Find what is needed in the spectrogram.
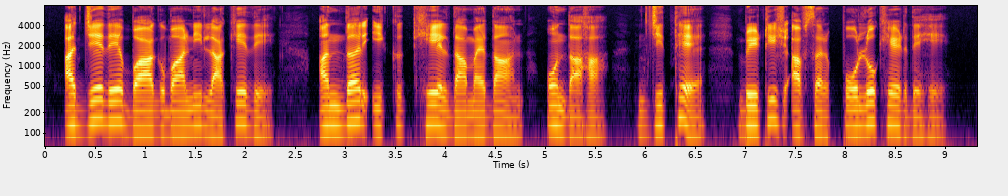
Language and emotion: Dogri, neutral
